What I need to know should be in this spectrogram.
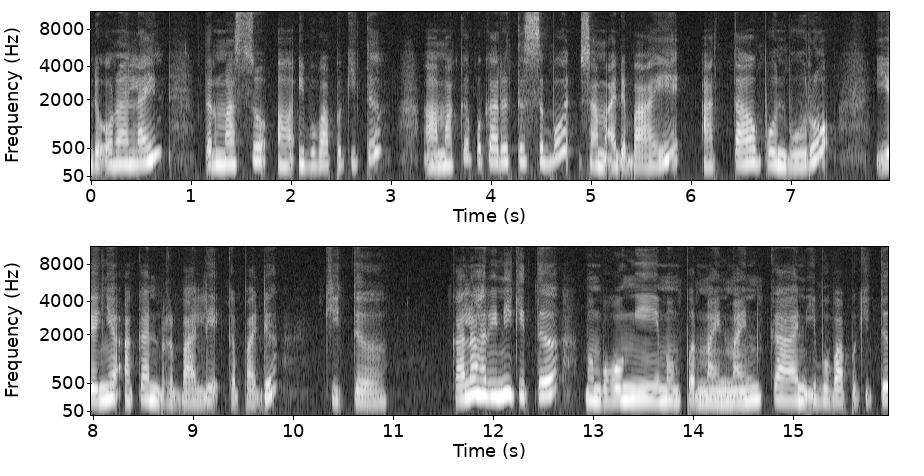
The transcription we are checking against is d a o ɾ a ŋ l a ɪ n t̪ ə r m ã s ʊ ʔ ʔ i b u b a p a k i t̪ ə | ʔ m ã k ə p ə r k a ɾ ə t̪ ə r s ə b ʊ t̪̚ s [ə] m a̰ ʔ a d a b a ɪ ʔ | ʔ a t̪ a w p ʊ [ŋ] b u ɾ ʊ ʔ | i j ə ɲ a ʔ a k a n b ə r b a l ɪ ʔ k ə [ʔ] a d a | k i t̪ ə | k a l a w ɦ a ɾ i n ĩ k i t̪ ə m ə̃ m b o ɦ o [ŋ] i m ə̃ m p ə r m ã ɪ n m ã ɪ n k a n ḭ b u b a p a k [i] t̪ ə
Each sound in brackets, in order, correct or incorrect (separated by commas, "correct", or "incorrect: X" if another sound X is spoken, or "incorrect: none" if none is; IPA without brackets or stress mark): incorrect: a, incorrect: n, incorrect: p, correct, correct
